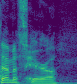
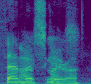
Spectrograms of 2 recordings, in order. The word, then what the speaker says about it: Themyscira: Themyscira. – Nice. – And then sounds like you're saying the mascara. – Yeah, that's literally what it's basically spelled like. It's Themyscira, yeah.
